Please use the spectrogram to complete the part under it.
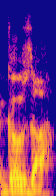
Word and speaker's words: gose: And this was a cucumber tahine goza, and it's spelled G. it's spelled G-O-S-E, but it's pronounced like a goza.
